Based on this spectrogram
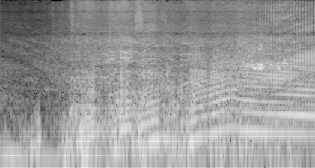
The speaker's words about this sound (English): Small truck boys are coming around. They're revving their engine.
